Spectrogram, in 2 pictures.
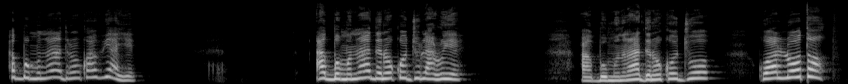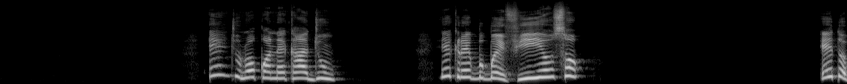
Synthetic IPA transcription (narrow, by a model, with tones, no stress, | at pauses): a˨ɡ͡bo˨mo˨na˨ɾa˦de˨o˦ka˦wi˦a˨je˨ | a˨ɡ͡bo˨mo˨na˨ɾa˦de˨n˦o˦ko˦d͡ʒu˦la˨ɾu˦jɛ˦ | a˨ɡ͡bo˨mo˨na˨a˨˦˨de˨no˨˦ko˦d͡ʒu˦o˦ | ko˦a˦lo˦t̪ɔ˦ | e˦d͡ʒu˦no˦ko˦ne˨kã˦˨d͡ʒũ˦ | e˦kɾe˦ɡ͡bo˨ɡ͡bo˦e˨fi˨˦jo˦so˦ | e˦do˨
